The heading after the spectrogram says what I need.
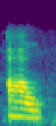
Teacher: Un diptongo. Au. Suena más la A.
